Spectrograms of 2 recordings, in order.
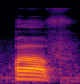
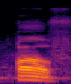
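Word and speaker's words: قاف: इसको हम लोग बड़ी क़ाफ से जानते हैं और इसका उच्चारण क्या हो जाएगा? क़ाफ। क्या हो जाएगा? क़ाफ।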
